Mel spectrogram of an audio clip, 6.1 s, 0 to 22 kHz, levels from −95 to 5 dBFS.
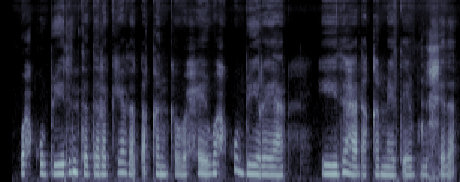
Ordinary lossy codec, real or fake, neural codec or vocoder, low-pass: none; real; none; none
